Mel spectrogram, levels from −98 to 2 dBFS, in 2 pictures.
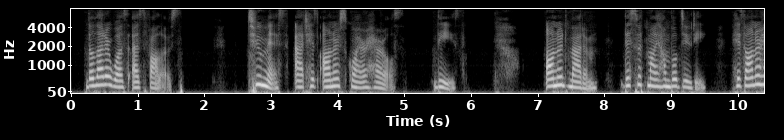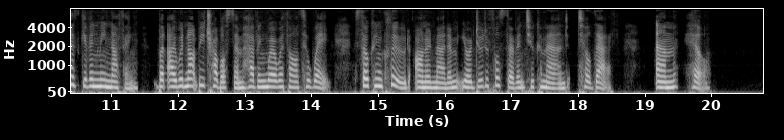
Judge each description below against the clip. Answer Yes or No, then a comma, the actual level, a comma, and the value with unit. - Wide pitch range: No, average, 3.9 semitones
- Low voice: No, high, 220 Hz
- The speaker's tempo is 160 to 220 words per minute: No, average, 140 wpm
